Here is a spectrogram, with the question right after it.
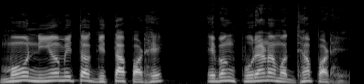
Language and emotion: Odia, neutral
